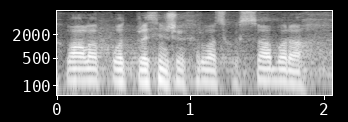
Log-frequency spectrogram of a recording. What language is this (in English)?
Croatian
